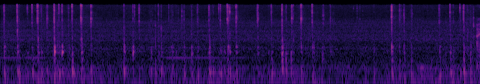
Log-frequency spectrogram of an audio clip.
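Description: Typing on a computer keyboard: a run of keystroke clicks at an uneven pace.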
